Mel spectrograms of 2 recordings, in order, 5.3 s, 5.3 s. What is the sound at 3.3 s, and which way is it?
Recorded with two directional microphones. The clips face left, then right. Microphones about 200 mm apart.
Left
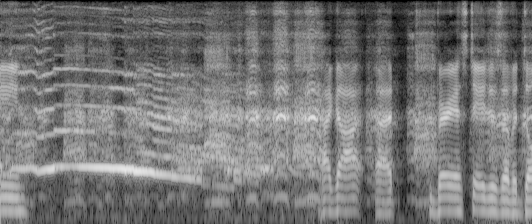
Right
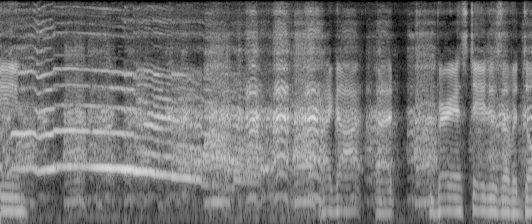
Speech, 60° left (ahead or behind).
